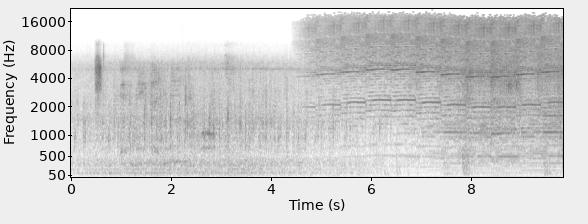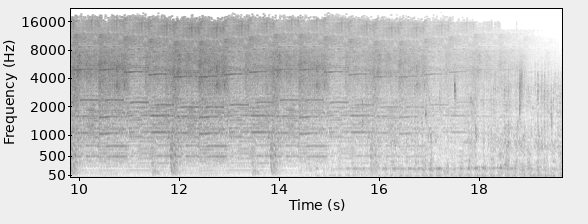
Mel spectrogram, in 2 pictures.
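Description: An electric hair clipper buzzes steadily for the whole stretch, its motor hum shifting slightly as it works, with faint voices murmuring in the background.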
